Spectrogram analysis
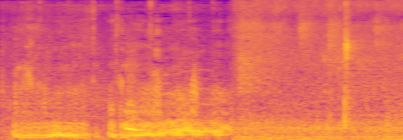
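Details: A cat lets out low, drawn-out moaning yowls in two wavering stretches of roughly a second each, then falls quiet under faint background noise and a brief click.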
